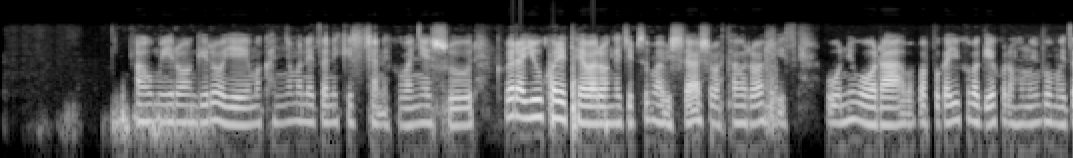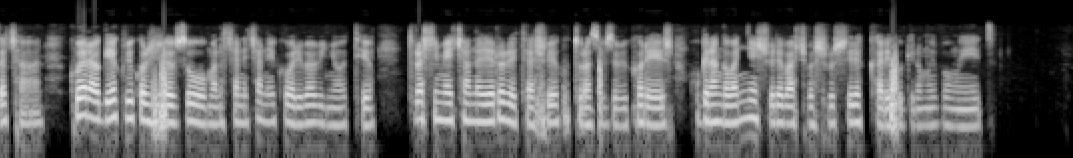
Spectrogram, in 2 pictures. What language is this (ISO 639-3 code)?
run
